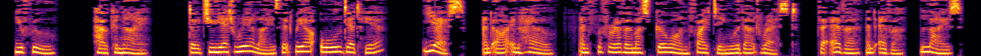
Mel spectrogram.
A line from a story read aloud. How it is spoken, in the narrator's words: I answered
